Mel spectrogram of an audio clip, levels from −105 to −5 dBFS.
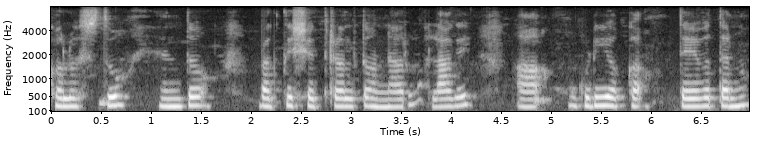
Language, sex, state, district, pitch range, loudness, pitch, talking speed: Telugu, female, Andhra Pradesh, Annamaya, 220-245 Hz, -16 LUFS, 230 Hz, 85 wpm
